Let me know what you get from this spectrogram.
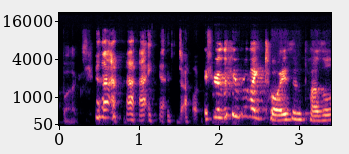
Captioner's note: laughs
